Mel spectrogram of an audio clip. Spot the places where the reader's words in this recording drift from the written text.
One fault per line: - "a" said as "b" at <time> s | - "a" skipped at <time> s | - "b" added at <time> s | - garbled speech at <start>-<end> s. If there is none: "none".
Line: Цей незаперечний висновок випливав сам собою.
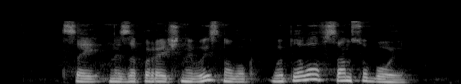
none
